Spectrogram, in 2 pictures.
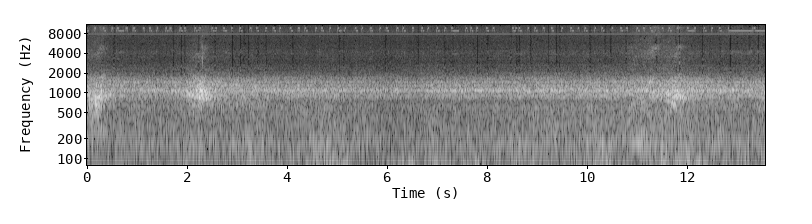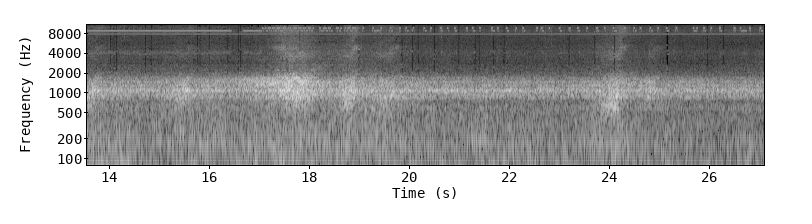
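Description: Tyres roll steadily on a highway with a low road rumble.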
